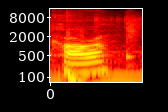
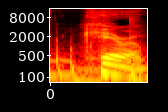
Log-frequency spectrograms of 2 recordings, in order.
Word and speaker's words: Kara: I mean, it's spelled K-A-R-A, isn't that Kara? – Right. There's definitely two ways that many people pronounce it, and so you're just fine. No problem. But it is. I prefer Kara. Kara Nicole. – Kara, but your name is Kiara. – No, it's Kara.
